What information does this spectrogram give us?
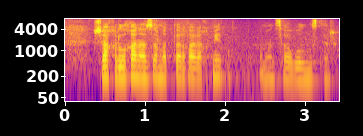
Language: Kazakh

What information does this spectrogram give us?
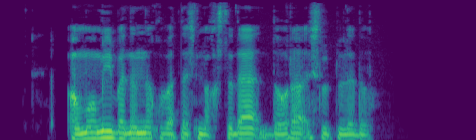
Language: Uyghur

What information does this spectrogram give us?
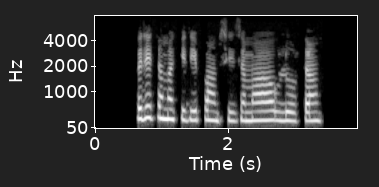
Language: Pashto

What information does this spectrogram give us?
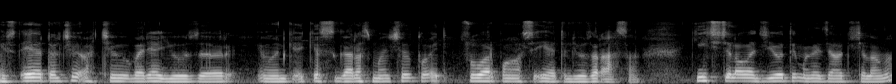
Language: Kashmiri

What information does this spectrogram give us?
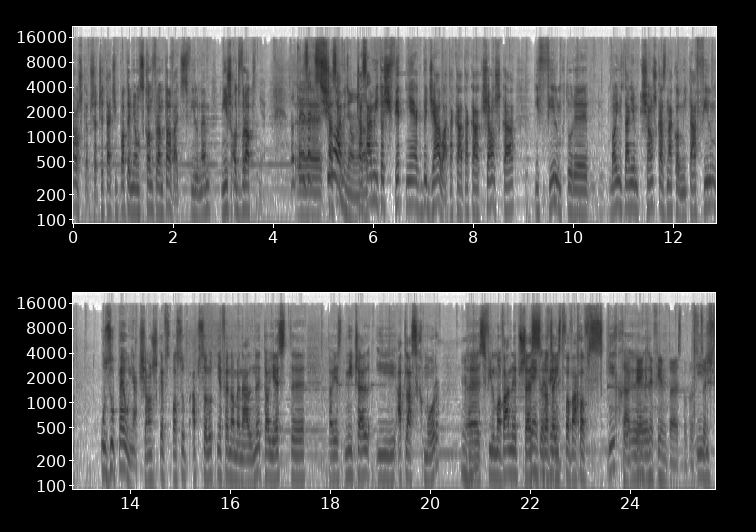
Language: Polish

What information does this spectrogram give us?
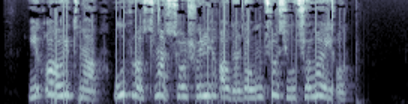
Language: Georgian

